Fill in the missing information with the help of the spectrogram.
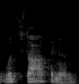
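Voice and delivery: ordinary talk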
